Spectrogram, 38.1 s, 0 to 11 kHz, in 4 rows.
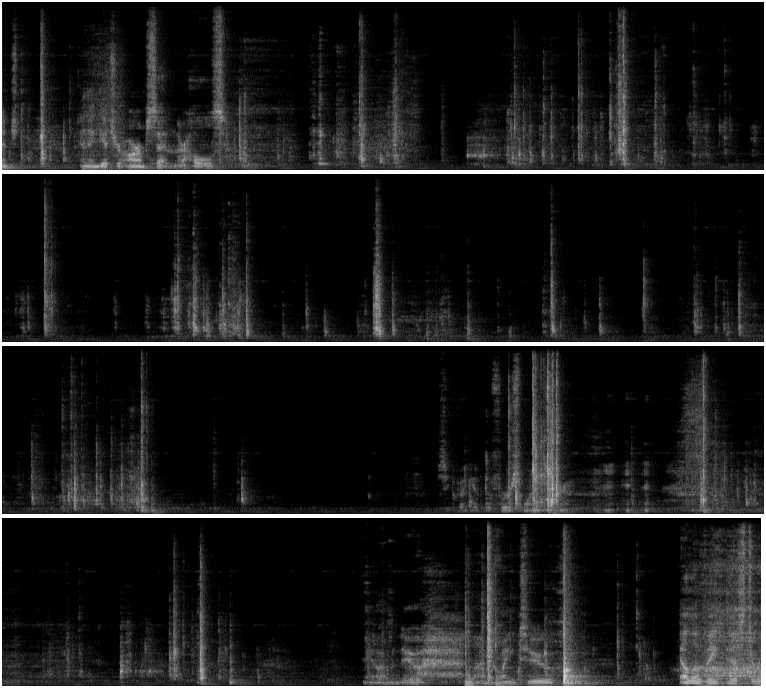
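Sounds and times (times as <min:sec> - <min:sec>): metal and plastic parts clicking: 0:05.8 - 0:10.3, 0:10.9 - 0:21.0, 0:25.3 - 0:26.1, 0:27.7 - 0:31.6.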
